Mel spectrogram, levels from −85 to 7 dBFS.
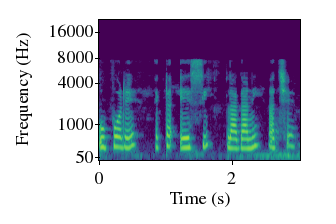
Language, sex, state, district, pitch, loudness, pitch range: Bengali, female, Assam, Kamrup Metropolitan, 275 Hz, -16 LUFS, 260-300 Hz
